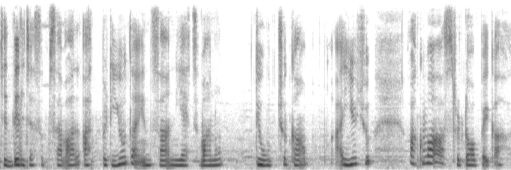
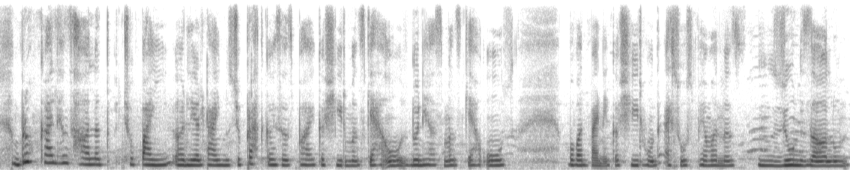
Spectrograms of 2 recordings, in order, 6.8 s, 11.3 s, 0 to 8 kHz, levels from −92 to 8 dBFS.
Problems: background sounds at intervals, background conversations at intervals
